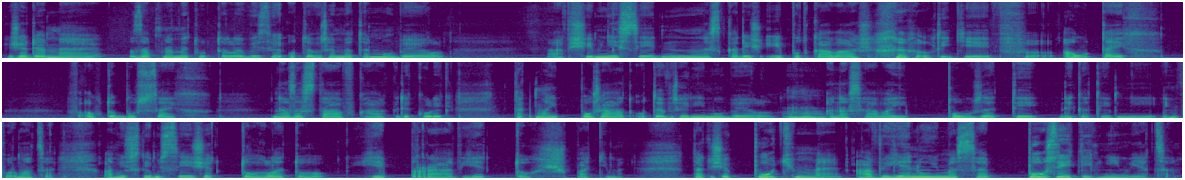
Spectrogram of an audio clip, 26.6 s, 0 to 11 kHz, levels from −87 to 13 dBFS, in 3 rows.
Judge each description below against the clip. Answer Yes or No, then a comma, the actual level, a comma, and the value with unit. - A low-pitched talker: No, high, 220 Hz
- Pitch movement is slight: Yes, narrow, 1.5 semitones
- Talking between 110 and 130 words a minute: Yes, slow, 115 wpm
